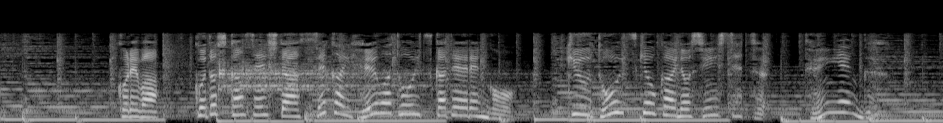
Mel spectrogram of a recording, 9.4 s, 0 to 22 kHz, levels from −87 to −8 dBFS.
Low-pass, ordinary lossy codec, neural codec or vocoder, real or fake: 7.2 kHz; none; none; real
